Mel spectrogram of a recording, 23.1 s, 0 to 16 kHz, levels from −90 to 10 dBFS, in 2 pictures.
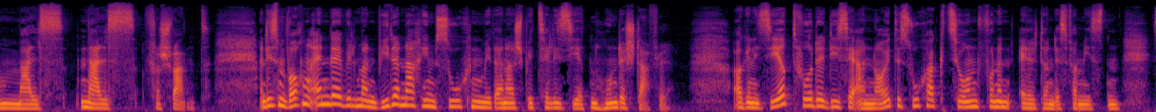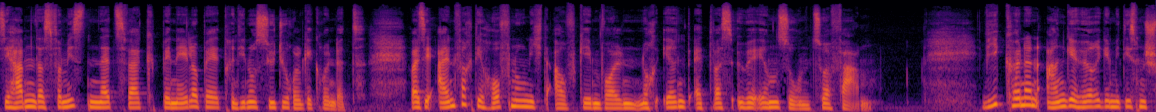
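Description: No technical faults are audible.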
